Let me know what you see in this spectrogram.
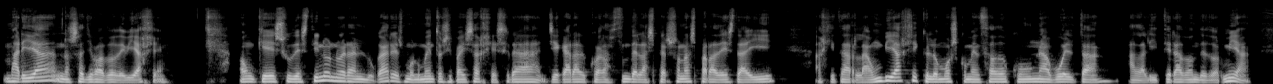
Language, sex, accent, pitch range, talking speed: Spanish, male, Spanish, 115-140 Hz, 195 wpm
